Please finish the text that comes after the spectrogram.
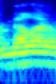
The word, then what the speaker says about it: Millar: It's Millar. But I think it pronounces is. it Miller. Okay.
